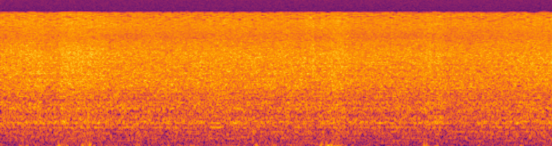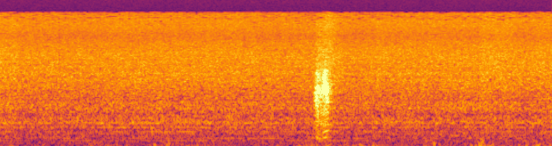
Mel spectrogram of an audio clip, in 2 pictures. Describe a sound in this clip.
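An electric fan hums steadily nearby.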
